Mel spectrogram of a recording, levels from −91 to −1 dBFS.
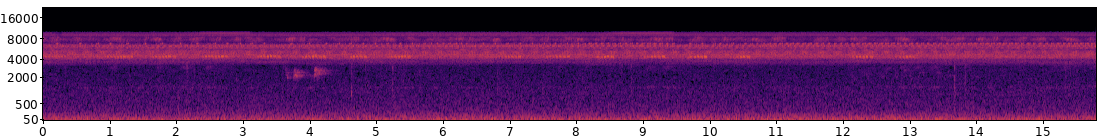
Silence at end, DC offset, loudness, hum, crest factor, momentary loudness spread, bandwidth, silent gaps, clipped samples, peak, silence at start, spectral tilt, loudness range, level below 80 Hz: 0 s; under 0.1%; -35 LUFS; none; 16 dB; 2 LU; 10.5 kHz; none; under 0.1%; -22 dBFS; 0 s; 0.5 dB/octave; 1 LU; -52 dBFS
